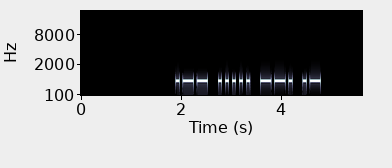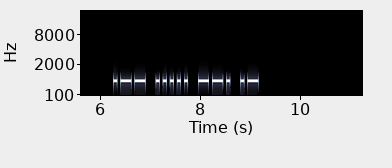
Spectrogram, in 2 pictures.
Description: Morse code, heard as a keyed tone, about 17 wpm, 700 Hz. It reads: W5GA W5GA
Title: USA Call Signs - 4 Characters - Repeated 2x - 17wpm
